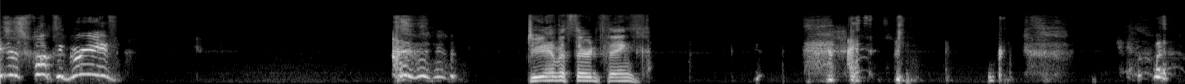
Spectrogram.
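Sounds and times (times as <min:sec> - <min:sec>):
speech: 0:00.0 - 0:01.4, 0:04.0 - 0:04.7, 0:05.3 - 0:06.6, 0:08.0 - 0:09.1, 0:09.9 - 0:10.7, 0:11.3 - 0:11.8
drunk man clearing his throat: 0:03.9 - 0:04.6, 0:08.2 - 0:10.3, 0:11.2 - 0:11.8
drunk man coughing: 0:03.9 - 0:04.7, 0:08.0 - 0:11.8.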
